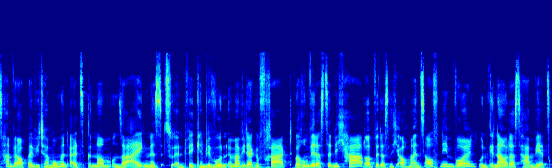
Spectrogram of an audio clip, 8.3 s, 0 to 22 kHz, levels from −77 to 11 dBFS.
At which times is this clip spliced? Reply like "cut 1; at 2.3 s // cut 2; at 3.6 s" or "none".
cut 1; at 1.3 s // cut 2; at 2.5 s // cut 3; at 5.5 s // cut 4; at 6.4 s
